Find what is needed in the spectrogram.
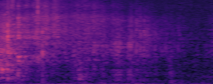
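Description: Soft rustling and handling of cardboard and paper packaging as items are lifted out of a shipping box, with a few light taps, fading toward the end.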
